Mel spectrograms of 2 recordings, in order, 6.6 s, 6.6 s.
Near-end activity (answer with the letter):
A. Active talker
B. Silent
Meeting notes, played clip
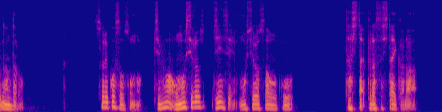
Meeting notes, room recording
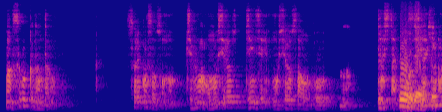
A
